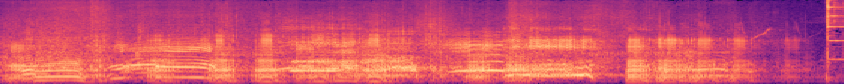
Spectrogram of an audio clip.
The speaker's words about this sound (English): Hippopotamus. Yeah, that's a hippopotamus.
